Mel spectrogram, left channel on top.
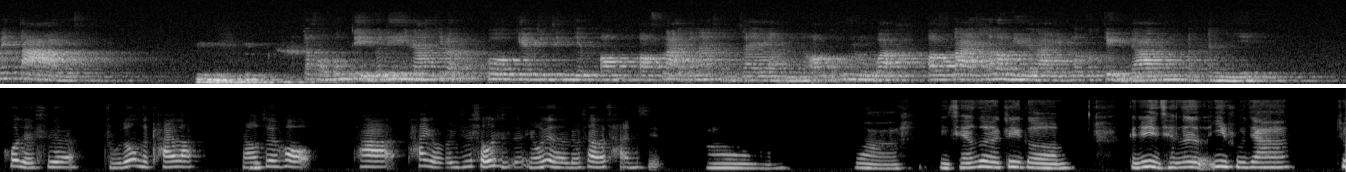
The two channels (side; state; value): both; different; correlation -0.01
